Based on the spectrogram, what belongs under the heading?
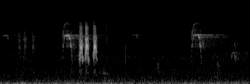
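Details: An American Robin chirps in the background near a bird feeder in the rain: a quick cluster of sharp, high chirps, then one thin whistled note a second later, over a soft outdoor background.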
